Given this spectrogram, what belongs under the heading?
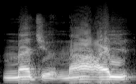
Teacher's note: عین کا مخرج یعنی کہ ایگزٹ بیچ والا حلق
